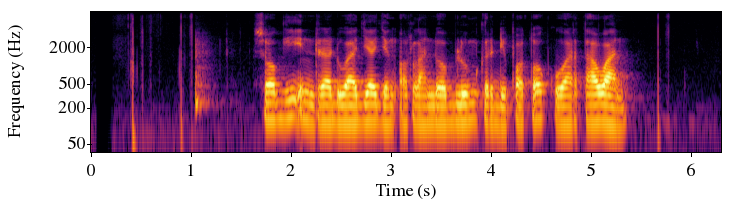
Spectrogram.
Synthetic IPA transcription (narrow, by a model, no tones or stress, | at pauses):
soɡiḭndɾaduad͡ʒad͡ʒɨŋʔɔ̰rlandobəlumkɨrdipɔt̪ɔkuwart̪awan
